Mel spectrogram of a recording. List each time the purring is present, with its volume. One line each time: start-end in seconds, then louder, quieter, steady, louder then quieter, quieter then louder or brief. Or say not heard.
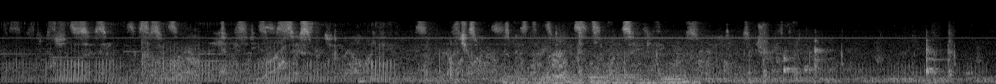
0.0-9.9 steady.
